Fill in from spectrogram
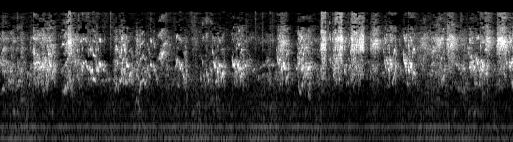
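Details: Lone remaining budgerigar chick, pseudo Texas opaline, from a brood of six in the nest: rough, buzzy squawks run together in a near-constant stream, a steady mechanical hum underneath.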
